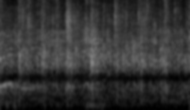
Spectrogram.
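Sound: women clapping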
